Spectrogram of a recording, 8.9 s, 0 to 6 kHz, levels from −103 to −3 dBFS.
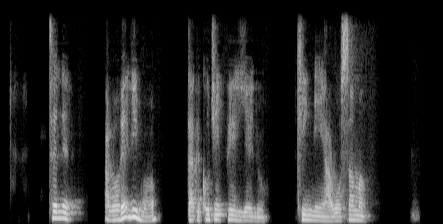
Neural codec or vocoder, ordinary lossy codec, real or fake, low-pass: codec, 16 kHz, 1.1 kbps, Voila-Tokenizer; none; fake; 5.4 kHz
